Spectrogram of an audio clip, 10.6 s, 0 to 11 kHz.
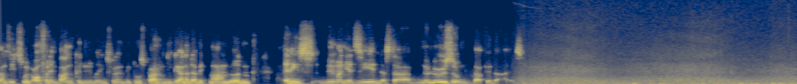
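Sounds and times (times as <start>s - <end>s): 
speech: 0.0s - 7.3s
wind roar at a wind farm: 6.9s - 10.6s
wind turbine rotor blades turning: 7.0s - 10.6s.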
